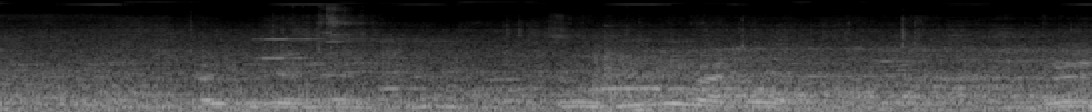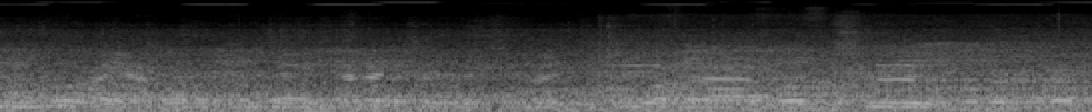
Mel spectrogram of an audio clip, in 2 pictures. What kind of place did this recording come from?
crowded indoor space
